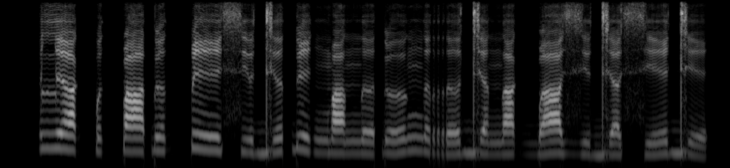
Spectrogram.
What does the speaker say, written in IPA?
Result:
lʲ a k͡p ə k͡p a ɗ ə k͡p e sʲ ɵ dʲ ə ɗ e ŋ͡m a n ə ɗ ɵ ŋ ə r ə dʲ a n a ɡ͡b a zʲ ɵ dʲ a sʲ e dʲ e

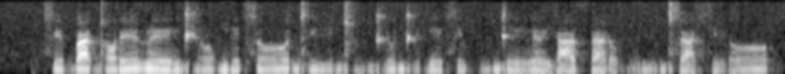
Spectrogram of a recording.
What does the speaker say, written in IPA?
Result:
t͡s e ɓ a d ɔ ɾ e ð ẽ d͡ʒ ɤ b ĩ s ɤː d͡z iː d͡z o̤ d͡ʒ o d͡ʒ ɵ ɠ ĩ s i p o̤ d͡ʒ ĩ n ɛ̃ j a θ a ɾ ɤ b r i̤ d͡z a s i ɾ ɤ

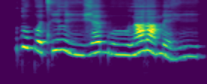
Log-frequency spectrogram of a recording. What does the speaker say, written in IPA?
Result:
ɗ u˦ ɡʷ e˨ tʰ i˦ l iː˨ ɣ ɛ˦ b uː˨ l ã˦ ɾ ã˨˦ m e˨ ɣ i˦

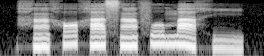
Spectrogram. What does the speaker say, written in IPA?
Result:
h ã˨ h ɔ˧ h a˧ s ã˧ f o˦ m a˦˨ h i˨

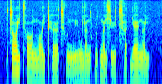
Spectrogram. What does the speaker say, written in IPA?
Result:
t͡s ɔː˥ j t̪ʰ ɔː˨ n m ɔː˨ j pʰ œː˨˥ t͡sʰ ʊ˨˩ ŋ n̪ iː˨˧ w j ɐ˨˥ n kʷ ɐ˥ t̚ m ɐ˨˩ j s yː˨ t͡sʰ ɐ˨ t̚ j ɛː˧ ŋ ɐ˨˩ j

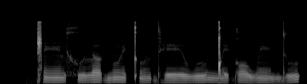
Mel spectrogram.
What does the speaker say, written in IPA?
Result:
ǁ ẽː l x u l ʌ ɡ ũ ɪ̯ kʼ ũ l dʱ eː w u ŋ͡ǃ e ɡ ɔ w ẽ n d u

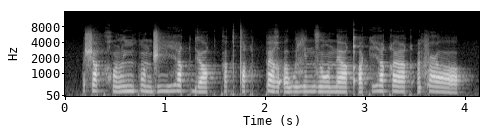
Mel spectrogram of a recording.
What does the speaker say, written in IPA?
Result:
ʃ ɑ k χ ɔ̃ l ĩː k ɔ̃ n d͡ʒ iː ɦ i q ɡʲ ɒː q k ʌ k tˤ ɪ q pː æ ʁ ʔ ʌ w ʊ ɮ ɪ n z ɔ̃ n æ qʼ æ k ɦ i q j iː q ʔ ĩ f ʕ ɒː

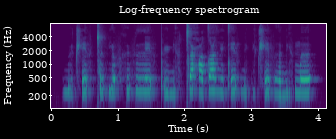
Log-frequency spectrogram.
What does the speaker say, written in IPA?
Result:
b ʉ t͡ʃʼ e f ǀ ʉ f j ə f x ʉ f lː e f pʼ y bʲ ə f ǀ ə ħ e tˤ ʉ z y tʼ e f bʲ ə pʲ ʉ t͡ʃʼ e f ɦ ə bʲ ʉ f m ə

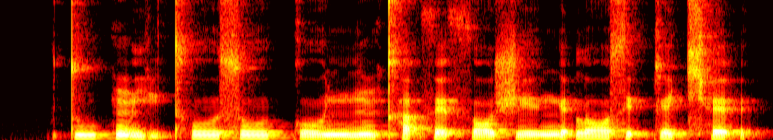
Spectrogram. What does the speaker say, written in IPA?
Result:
t u˦ k ũ˦˨ j ḭ˦˨ tʰ o˦ ʊ̯ sʰ o˦ ʊ̯ k o˨ ʊ̯ ɲ ũ˨ kʰ ä˦ ʔ θ ɛ̰˦˨ θ ɔ˨ ʃ e˨ ɪ̯ ŋ ɛ˦ ʔ l ɔ˦ sʰ ɪ˦ ʔ k ɛ˦ t͡ɕʰ ɛ˦ ʔ

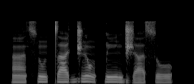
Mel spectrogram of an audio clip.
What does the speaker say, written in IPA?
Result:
ã˧ s ũ˦ t a˦ d͡ʒ ɔ̃˦˨ k͡p ĩ˧ d͡ʒ a˨ s o˧

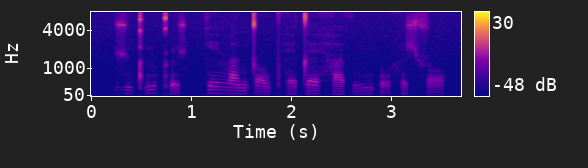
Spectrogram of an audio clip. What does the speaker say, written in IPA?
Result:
ʒ y˧ kʼ y˦ u̯ kʼ ø˧ ʃ kː e˦ β a˧ n t ɔ˨ u̯ pʰ ɛ˨ t ɛ˦˨ h a˧ θ β y˦ ʔ o˨ h ə˦ ʃ s ɔ˧

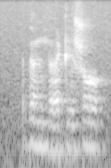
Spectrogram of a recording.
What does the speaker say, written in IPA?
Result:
ɗ ə˧ ŋ j əː˨˩ ʈ i˨˩ ʂ o˧

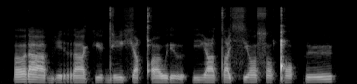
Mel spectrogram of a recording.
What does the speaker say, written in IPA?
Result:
ʌ ɾ a b i r a kʲ ʉ d i xʲ ɛ qʼ u ɾʲ ɯ | j i tˤ i sʲ ɔ s ɔ ǃ ɔ k ʉ

